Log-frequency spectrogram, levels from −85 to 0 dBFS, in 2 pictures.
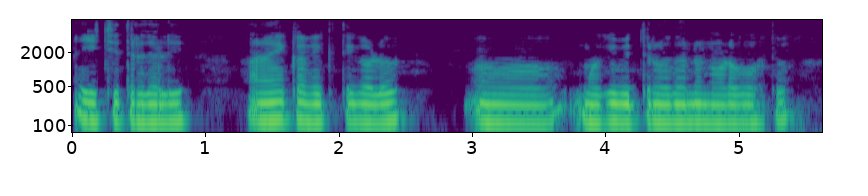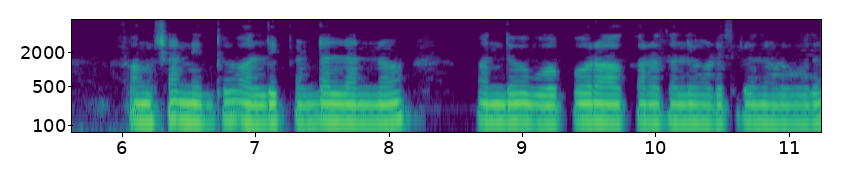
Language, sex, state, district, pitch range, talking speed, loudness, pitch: Kannada, male, Karnataka, Gulbarga, 120-125 Hz, 85 wpm, -27 LUFS, 120 Hz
